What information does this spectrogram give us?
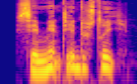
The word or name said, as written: cementindustri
